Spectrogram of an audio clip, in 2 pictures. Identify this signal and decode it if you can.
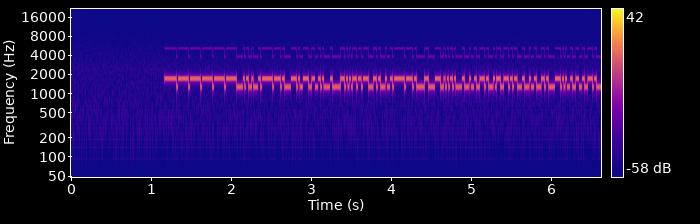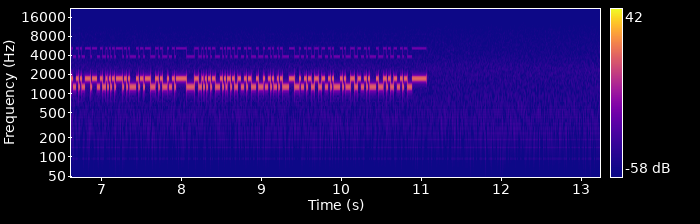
RTTY (50 baud, 450 Hz shift), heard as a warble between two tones, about 1500 Hz centre. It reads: KOBIETY, KTORE CHCA NOSIC BURKE, TRAFIA DO WIEZIENIA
